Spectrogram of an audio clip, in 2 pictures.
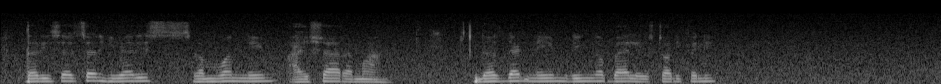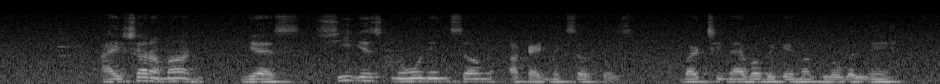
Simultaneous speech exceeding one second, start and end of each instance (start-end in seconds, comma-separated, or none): none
